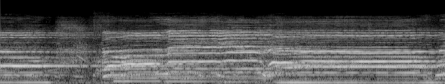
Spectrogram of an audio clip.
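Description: An a cappella vocal group singing a slow ballad in close harmony, held chords over a low sung bass line. About a second in the voices break off briefly, then come back in on the next phrase.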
